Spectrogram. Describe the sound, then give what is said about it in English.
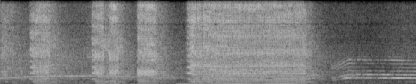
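A fire truck's air horn blares loudly: three short blasts, then one long sustained blast, followed by a rising wailing tone as it fades off. “Well, mine is, would you rather, every time you use your turn signal, and you have to use it, you can't just not use your turn signal, it sounds like a siren, or it sounds like a fire truck horn?”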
